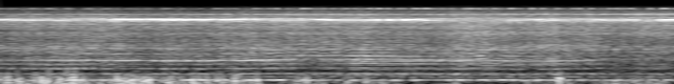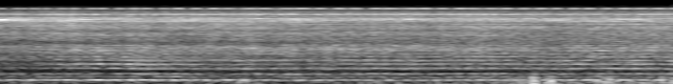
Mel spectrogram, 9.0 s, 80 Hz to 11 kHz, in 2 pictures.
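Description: Hexacopter with six Turnigy Park 450 brushless motors hovering low: a steady whir of motors and propellers made of several close tones that waver slightly in pitch. Wind rumbles on the microphone underneath.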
